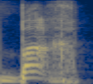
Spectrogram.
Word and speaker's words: Bach: Parce que oui, une bonne fois pour toutes, ça se prononce Bach, pas Bach.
